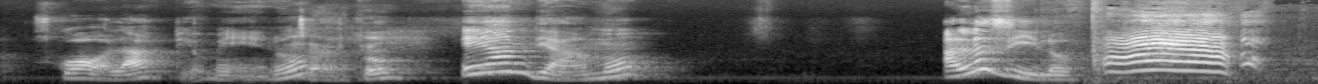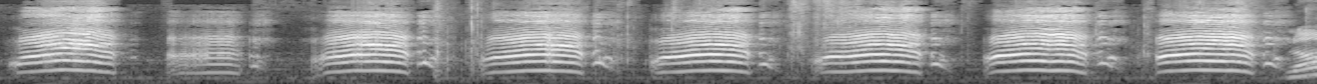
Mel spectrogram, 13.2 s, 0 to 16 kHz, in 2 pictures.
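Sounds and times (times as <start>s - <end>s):
speech: 0.2s - 3.3s, 4.7s - 6.3s
baby wailing loudly: 5.4s - 13.1s.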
